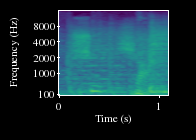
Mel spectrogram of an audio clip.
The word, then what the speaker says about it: Xuxa: Ella cautiva, atrae con absoluta espontaneidad y su nombre se pronuncia en Brasil de una manera muy singular. Se llama Xuxa.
